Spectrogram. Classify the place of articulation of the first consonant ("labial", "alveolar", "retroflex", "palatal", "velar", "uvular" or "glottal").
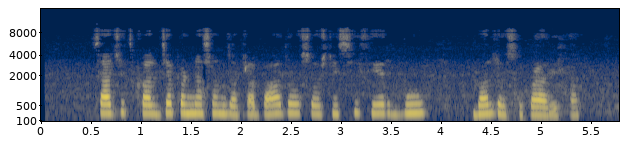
alveolar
